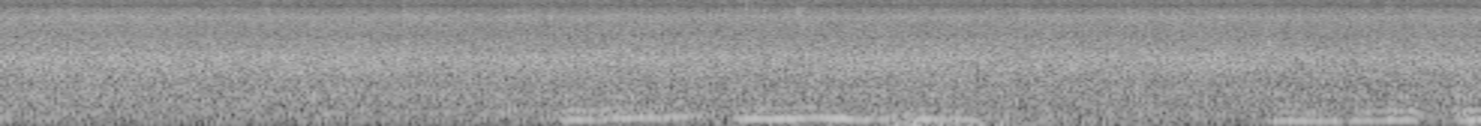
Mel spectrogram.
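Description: Heavy rain falling steadily, a dense, even hiss of water. A faint tune comes in about three seconds in.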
